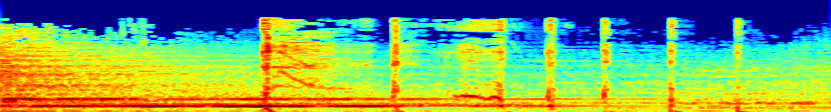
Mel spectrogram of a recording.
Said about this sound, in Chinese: 门外传来了咳嗽的声音。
